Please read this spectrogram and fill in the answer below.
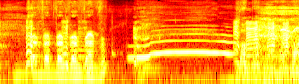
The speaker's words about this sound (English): That's a beaut. Honestly, I'm like hanging out with beasts these days, and yeah, that sounds like a purr to me. Yeah, it just sounds like a crying dog. You know what? Let's not even listen to the radio. I could listen to this engine all day.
